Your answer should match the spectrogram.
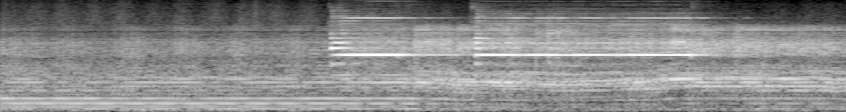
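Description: Rock band playing live, electric guitars to the fore: a held chord rings, then a high sustained guitar note cuts in sharply just under two seconds in and is the loudest moment, with bending notes beneath it.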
